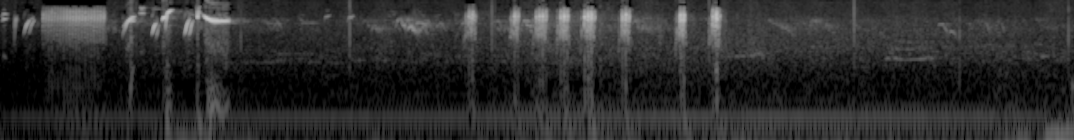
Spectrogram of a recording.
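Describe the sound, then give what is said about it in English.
A siskin chirps in quick, high-pitched bursts, first a few twittery calls, then a rhythmic series of sharp tweets, against a low steady hum. “It's siskin. They're called siskins.”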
